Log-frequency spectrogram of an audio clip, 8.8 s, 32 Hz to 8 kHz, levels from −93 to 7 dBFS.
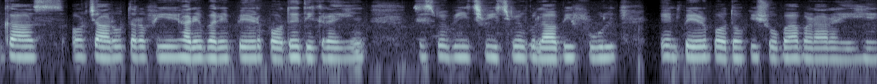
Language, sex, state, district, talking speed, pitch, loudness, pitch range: Hindi, female, Gujarat, Gandhinagar, 170 wpm, 185 Hz, -22 LUFS, 175-190 Hz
